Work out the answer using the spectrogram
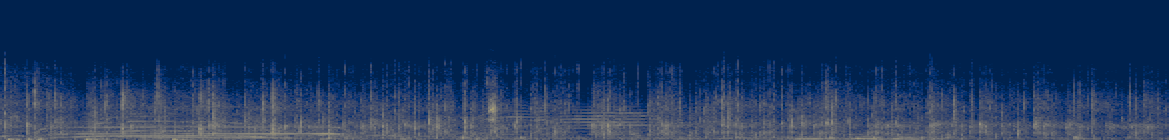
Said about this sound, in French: je demanderai à tout le monde de lui accorder une grande main d'applaudissements.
